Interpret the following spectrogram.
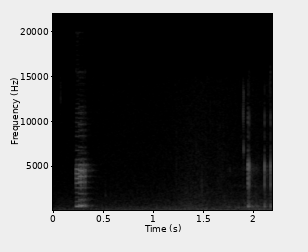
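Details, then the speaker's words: XP metal detector with sensitivity set too high and ground reject too low: irregular short electronic chirps and chatter over faint hiss, false signals masking small targets like a cut quarter. "How can you expect to find something as tiny as this cut quarter when you've got all that background noise and chatter? Listen to that chatter."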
